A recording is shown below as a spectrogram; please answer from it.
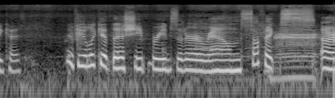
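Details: After a quiet start, lambs being bottle fed at Ewetopia Farms break into short bleats and one sustained, level cry, ending with a low buzzy call and a rising final bleat.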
